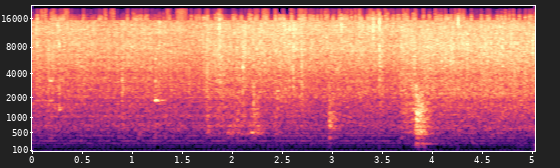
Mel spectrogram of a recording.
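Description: Chopped onions fry in a little butter or margarine for a sweet curried mince, giving a steady soft sizzle with a few light crackles and one louder pop near the end, with no voices.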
